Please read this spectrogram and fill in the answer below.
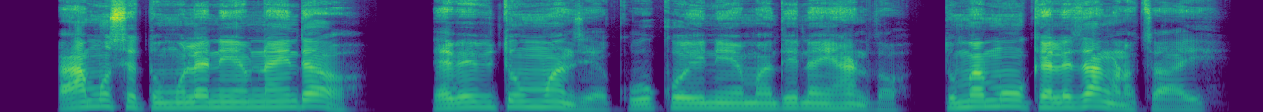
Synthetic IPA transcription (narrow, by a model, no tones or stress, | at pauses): kaːmʊsɛt̪ʊmulɛnɪjəmnaːĩd̪ɛɔ | t̪ɛːbɛbʱit̪ʊmumãːnd͡zɪjakukoːinɪjəmad̪inaːĩɦãɽ̃d̪ɔ̰t̪ʊmɛmʊ̃kɛlɛd͡zãːŋɡɽ̃ɔt͡saːi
